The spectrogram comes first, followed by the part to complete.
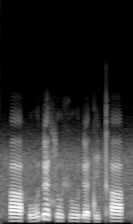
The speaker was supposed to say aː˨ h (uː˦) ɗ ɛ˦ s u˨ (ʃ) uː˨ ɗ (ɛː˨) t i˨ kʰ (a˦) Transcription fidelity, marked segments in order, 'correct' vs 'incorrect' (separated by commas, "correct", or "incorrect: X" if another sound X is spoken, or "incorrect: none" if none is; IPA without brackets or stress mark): incorrect: uː˨˦, correct, incorrect: ɛ˨, correct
